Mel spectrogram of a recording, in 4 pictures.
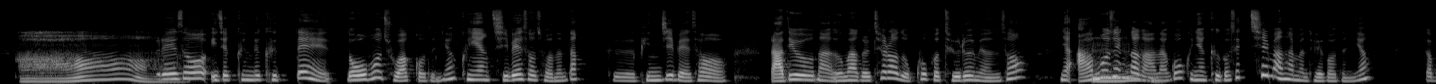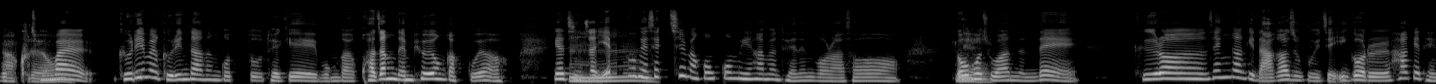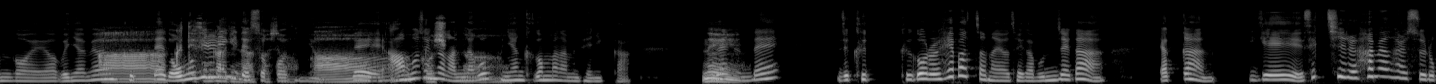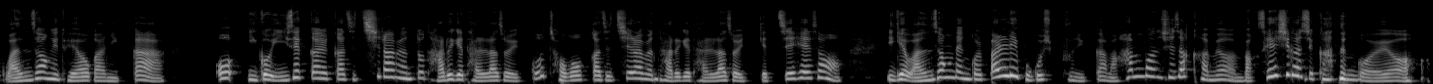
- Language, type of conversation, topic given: Korean, advice, 일과 취미의 균형을 어떻게 잘 맞출 수 있을까요?
- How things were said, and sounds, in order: tapping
